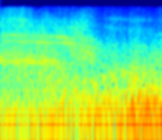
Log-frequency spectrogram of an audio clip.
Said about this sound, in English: It pulled a tight loop a few hundred feet above the two men before sharply dropping its altitude to come in for a landing in the large clearing.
